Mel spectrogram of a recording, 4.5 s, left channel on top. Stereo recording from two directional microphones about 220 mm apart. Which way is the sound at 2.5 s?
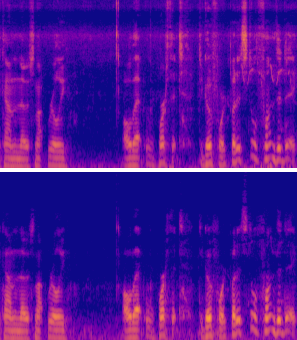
25° left (ahead or behind).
